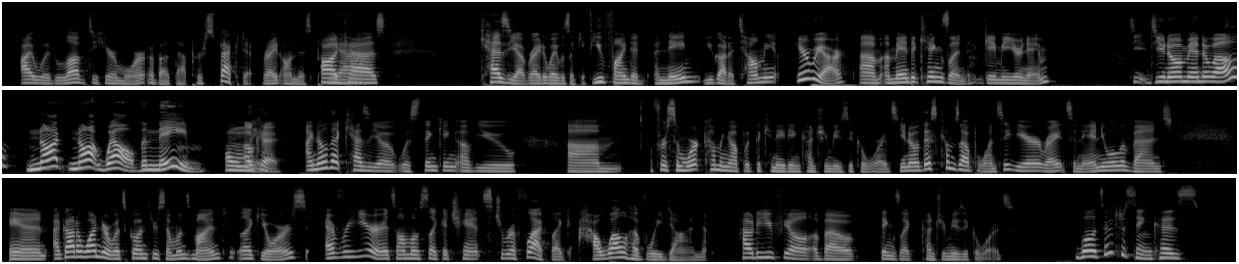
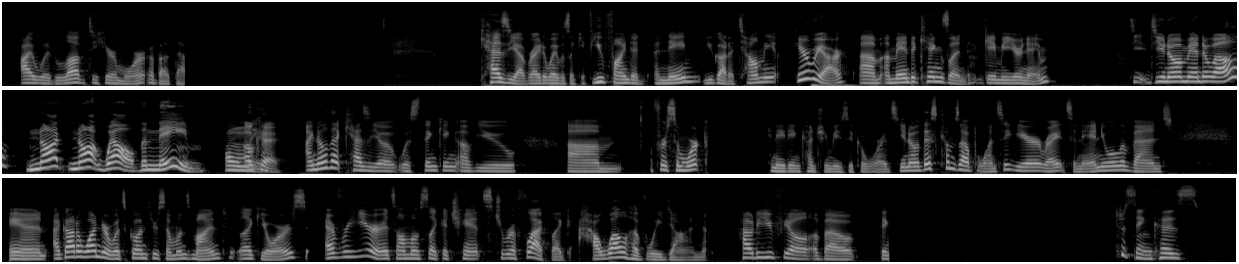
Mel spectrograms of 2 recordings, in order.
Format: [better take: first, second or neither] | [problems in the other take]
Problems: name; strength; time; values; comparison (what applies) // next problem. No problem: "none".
first | audio cutting out; at 2 s for 2 s, at 19 s for 0.5 s and at 34 s for 2.5 s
